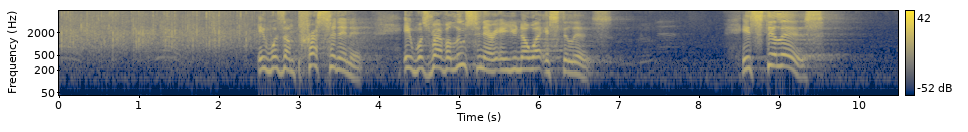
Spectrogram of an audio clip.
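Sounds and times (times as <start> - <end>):
crowd applause: 0.0 - 2.5
speech: 2.5 - 6.9, 8.5 - 9.6.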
